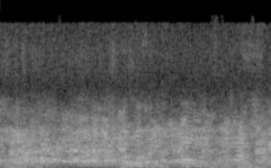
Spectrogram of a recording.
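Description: Guests talking over one another: steady conversational babble from a crowd, with one nearer voice standing out.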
